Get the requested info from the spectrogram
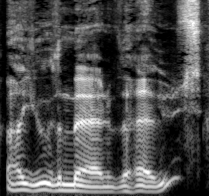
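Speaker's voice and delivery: slow mocking English accent. Lad mocking the census lady, English accent. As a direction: parrot the question in a put-on English accent. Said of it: "putting on an English accent and repeating the question".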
